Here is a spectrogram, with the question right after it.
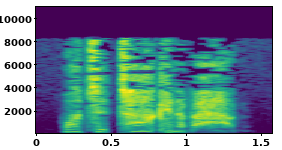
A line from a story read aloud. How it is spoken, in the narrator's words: she hissed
